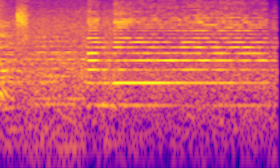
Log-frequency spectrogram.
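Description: Car horn sounding one long steady blast that starts about a third of the way in, over the noise of city street traffic.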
